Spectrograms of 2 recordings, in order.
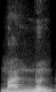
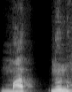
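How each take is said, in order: First: The first syllable ends in an n sound. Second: The first syllable ends in a t sound. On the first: The speaker calls it right. "এটা সঠিক উচ্চারণ কি মান নুন" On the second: The speaker calls it wrong. "এটা কিন্তু আপনার মাত নুন হবে না"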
